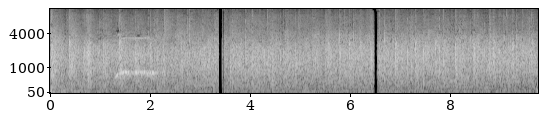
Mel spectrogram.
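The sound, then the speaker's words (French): Sustained applause from a church audience acclaiming an apostle, dense steady clapping that fills the whole clip at an even loudness, broken only by two very brief gaps. “Je voudrais que tu t'associes à moi encore pour acclamer la vie de l'apôtre Louis.”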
